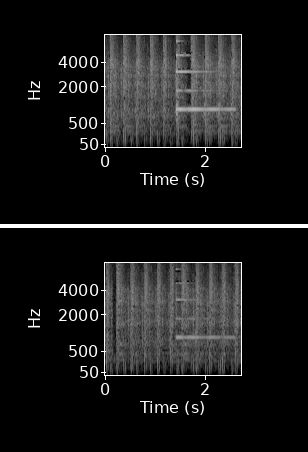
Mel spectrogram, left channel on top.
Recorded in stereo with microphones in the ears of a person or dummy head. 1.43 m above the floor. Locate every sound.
1.4 s a clink: 30° left (ahead or behind), 0.6 m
